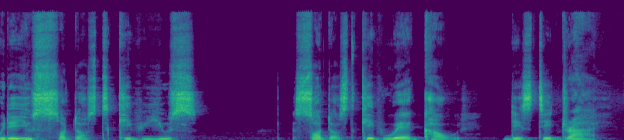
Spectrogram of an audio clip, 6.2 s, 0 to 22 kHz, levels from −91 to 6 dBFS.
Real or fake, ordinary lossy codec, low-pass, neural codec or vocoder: real; none; none; none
